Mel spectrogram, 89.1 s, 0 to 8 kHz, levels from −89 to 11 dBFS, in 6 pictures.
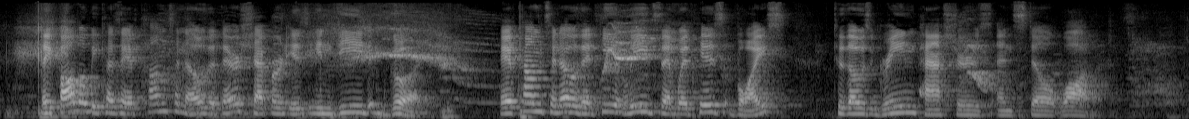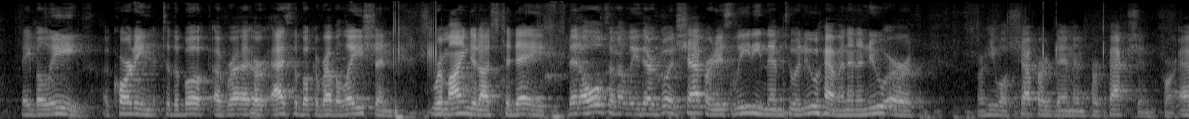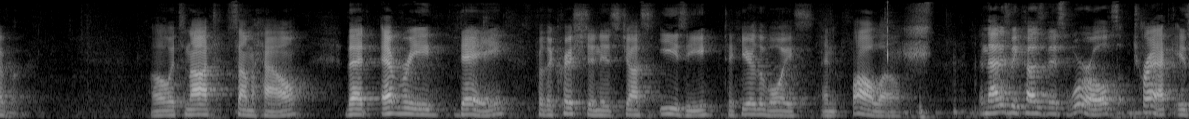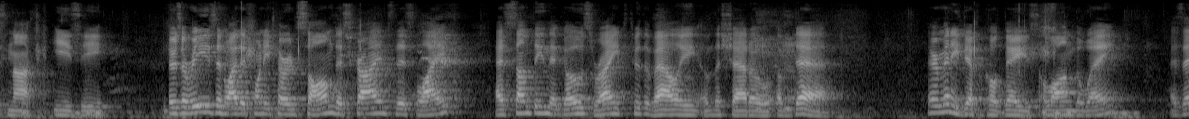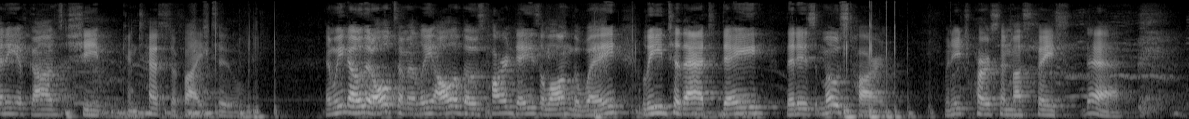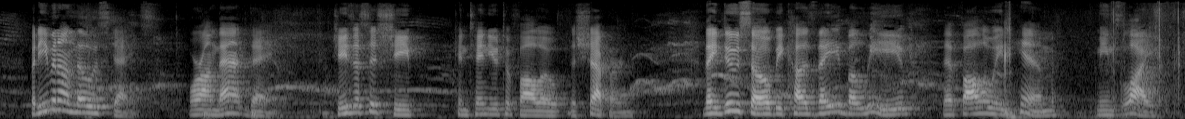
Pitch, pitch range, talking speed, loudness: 130 Hz, 115-150 Hz, 130 wpm, -30 LUFS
